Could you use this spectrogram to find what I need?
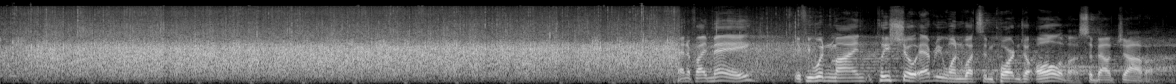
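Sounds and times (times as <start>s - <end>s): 
audience applause: 0.0s - 9.2s
speech: 6.8s - 11.7s.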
